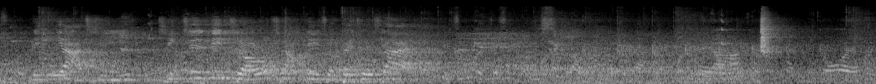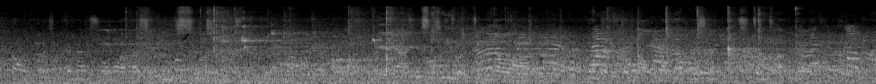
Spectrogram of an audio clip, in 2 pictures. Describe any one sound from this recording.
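A crowd of people chatter in the background.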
